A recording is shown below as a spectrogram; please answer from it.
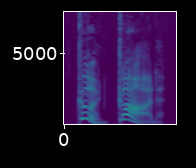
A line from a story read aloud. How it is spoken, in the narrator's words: exclaimed Marchmont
